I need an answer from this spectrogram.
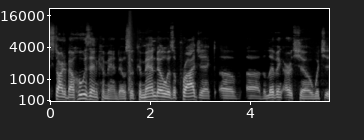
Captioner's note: whooshing sound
